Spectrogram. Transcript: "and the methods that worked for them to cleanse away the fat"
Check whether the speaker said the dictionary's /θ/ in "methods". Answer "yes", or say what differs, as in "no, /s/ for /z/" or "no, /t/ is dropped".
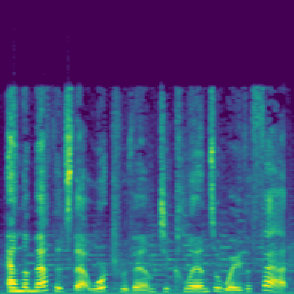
yes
